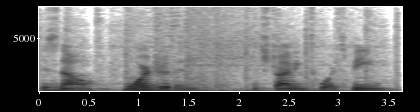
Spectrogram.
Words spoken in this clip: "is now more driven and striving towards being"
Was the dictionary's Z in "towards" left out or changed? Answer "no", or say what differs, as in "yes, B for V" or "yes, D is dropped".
no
